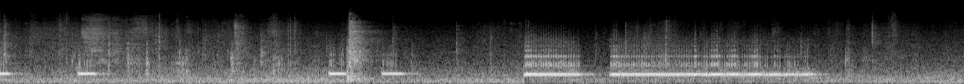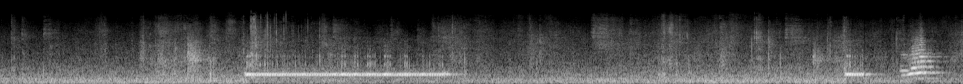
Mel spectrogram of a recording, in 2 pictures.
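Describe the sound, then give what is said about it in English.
A few short telephone keypad beeps as a phone call is placed during an Arizona Board of Executive Clemency hearing, then a steady ringing or dial tone in long sustained bursts with pauses between, over a faint hum and a bit of background murmur. “Chairman, they did request one phone call, so may I make the phone call, sir?”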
